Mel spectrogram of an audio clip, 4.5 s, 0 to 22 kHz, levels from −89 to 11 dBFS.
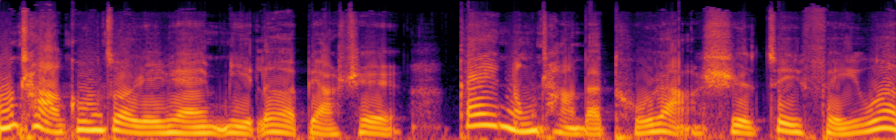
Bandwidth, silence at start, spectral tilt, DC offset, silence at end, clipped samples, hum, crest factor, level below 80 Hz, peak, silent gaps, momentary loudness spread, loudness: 18.5 kHz; 0 s; -6.5 dB/octave; 0.7%; 0 s; 4%; none; 6 dB; -26 dBFS; 0 dBFS; none; 5 LU; -7 LUFS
